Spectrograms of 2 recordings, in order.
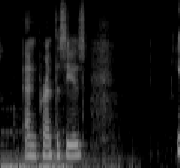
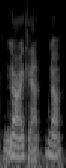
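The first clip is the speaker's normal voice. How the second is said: normal talking voice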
